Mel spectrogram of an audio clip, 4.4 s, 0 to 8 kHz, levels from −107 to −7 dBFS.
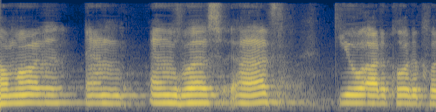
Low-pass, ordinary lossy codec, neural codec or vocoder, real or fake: none; none; codec, 16 kHz, 1.1 kbps, Voila-Tokenizer; fake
